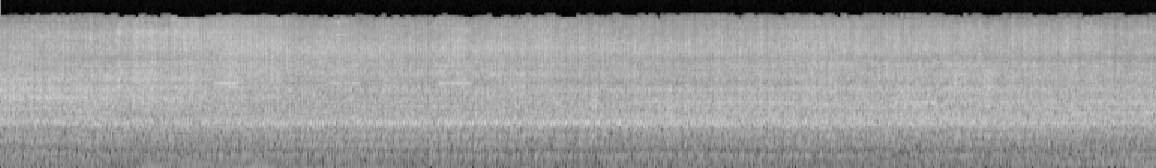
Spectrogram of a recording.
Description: Engines idle and rattle mixed with banging on beeping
